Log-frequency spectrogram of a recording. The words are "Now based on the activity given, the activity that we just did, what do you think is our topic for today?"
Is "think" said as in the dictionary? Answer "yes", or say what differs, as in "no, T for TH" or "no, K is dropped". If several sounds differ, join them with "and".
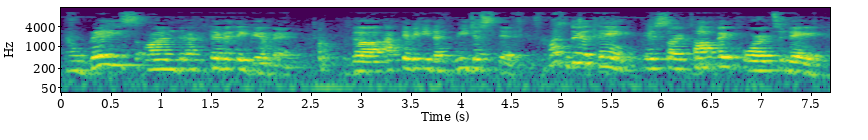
yes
